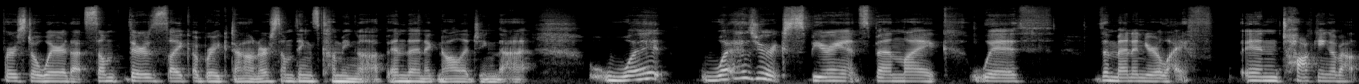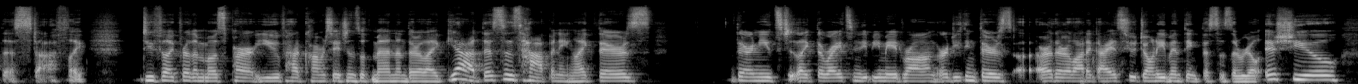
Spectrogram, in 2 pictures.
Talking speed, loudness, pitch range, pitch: 195 wpm, -20 LUFS, 145-175 Hz, 155 Hz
